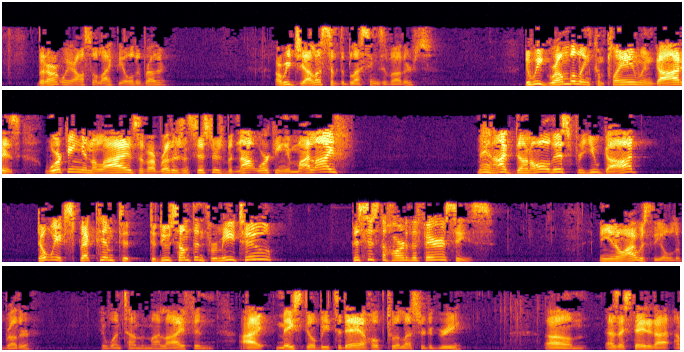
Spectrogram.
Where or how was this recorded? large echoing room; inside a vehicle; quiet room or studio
large echoing room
